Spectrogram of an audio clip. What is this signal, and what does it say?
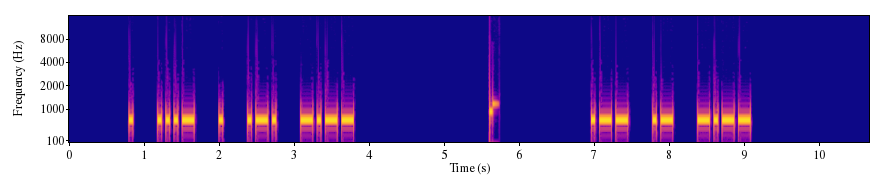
Morse code, heard as a keyed tone, about 22 wpm, spaced as for 16 wpm, 700 Hz. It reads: EVERY WAY
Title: 2x Character Spacing - Top 300 Words - 22wpm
